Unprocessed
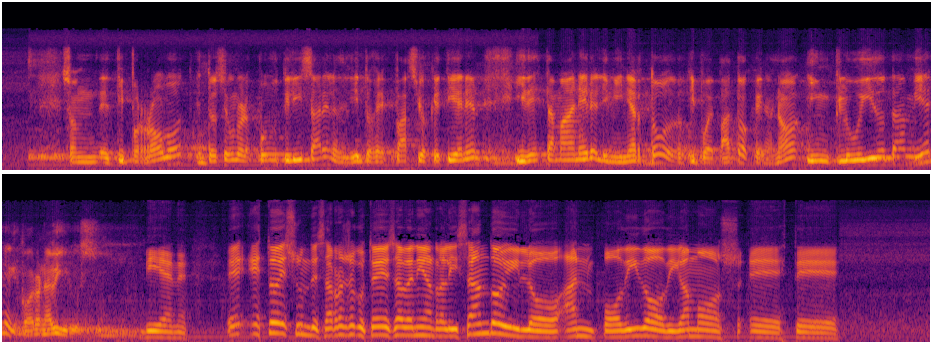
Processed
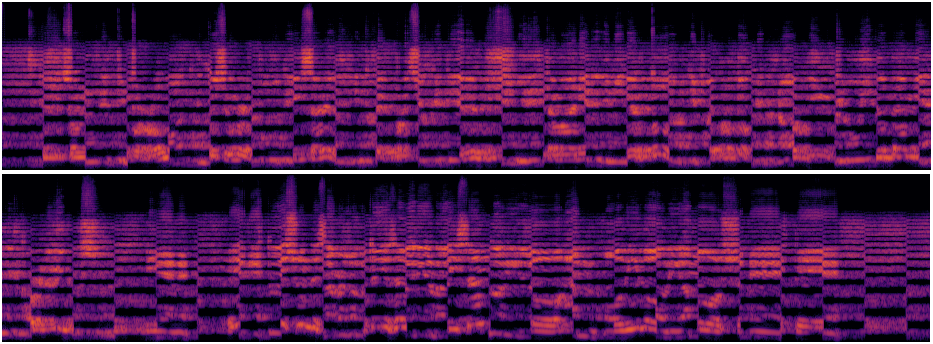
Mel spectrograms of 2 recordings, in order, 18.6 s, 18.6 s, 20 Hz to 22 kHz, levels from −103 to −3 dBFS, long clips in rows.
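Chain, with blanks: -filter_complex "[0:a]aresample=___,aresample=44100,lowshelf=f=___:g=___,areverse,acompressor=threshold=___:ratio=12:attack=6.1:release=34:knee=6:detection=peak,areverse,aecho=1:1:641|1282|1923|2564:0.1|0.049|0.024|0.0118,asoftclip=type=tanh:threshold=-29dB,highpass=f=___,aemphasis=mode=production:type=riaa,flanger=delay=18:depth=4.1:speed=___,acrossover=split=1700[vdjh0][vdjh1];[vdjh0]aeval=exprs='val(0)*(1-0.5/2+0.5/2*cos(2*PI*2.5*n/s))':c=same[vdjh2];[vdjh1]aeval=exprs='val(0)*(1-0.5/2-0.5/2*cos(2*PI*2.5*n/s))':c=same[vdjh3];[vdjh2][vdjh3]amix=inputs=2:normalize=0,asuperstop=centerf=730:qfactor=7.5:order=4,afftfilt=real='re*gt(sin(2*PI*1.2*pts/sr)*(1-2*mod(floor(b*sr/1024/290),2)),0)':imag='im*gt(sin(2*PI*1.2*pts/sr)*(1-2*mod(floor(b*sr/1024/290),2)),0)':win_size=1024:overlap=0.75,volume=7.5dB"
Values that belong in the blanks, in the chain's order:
16000, 340, -11.5, -40dB, 220, 0.89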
